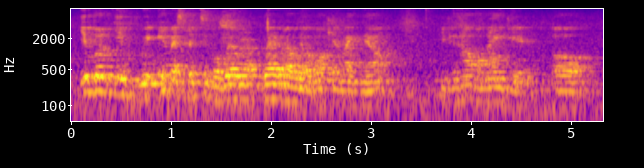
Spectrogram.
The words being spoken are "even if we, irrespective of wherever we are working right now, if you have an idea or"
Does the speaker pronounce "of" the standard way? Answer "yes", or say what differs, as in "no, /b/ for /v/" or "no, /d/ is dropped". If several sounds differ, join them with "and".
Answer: no, /w/ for /v/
